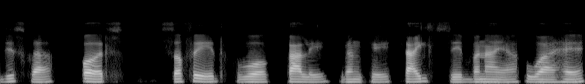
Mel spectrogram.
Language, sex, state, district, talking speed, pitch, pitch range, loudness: Hindi, male, Bihar, Sitamarhi, 125 wpm, 120 Hz, 115-125 Hz, -22 LUFS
